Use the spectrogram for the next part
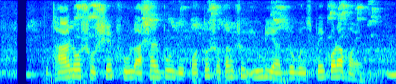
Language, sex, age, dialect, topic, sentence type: Bengali, male, 18-24, Standard Colloquial, agriculture, question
